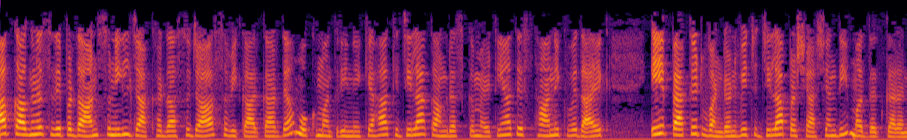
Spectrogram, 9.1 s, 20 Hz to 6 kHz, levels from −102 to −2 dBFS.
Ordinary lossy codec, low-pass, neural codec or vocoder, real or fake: none; 5.4 kHz; none; real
